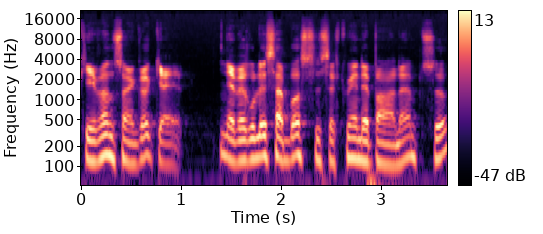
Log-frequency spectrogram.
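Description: With a normal speaking voice, this man keeps his medium pitch and fairly even intonation. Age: 30s. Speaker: wrestling commentator. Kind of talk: casual chat.

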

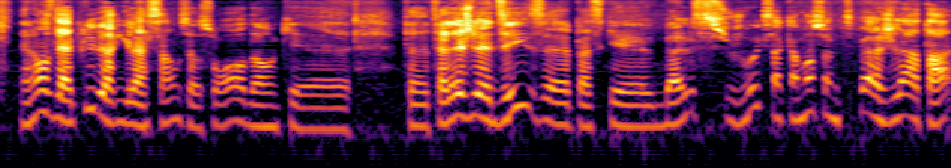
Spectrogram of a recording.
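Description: A man's plain, everyday voice, fairly high in pitch, with lively intonation at a fairly quick pace. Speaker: podcast co-host. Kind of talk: casual chat. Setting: in a car.

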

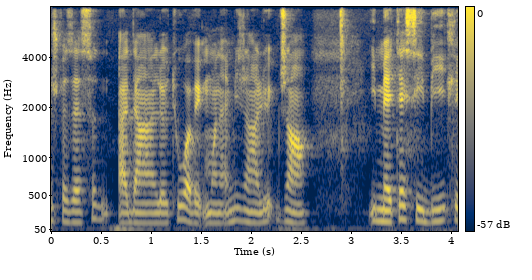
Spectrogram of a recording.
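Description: A woman talks at a fairly quick pace with ordinary pitch variation. Her pitch is very deep and low. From New Brunswick, Grand Falls (Acadian French). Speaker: comedian. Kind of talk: casual chat.

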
